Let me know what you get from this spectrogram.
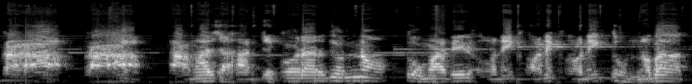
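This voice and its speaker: A man's voice: mid-range voice, steady tone, slow pace, pushed and bright, far from the mic, faint music behind, rough recording. A man voicing a wise, stern crow who guards a magic tree in a cartoon. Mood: grateful, approving. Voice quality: cawing calls between phrases. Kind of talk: Bengali moral-story cartoon voice acting.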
